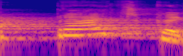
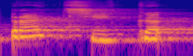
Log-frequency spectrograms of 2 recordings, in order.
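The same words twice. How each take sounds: First: "prática" stressed on its first syllable, PRÁ-ti-ca. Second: "pratica" stressed on the penultimate, pra-TI-ca; stress on middle syllable. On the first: Teacher reading the first example sentence, stressing PRÁ in "prática". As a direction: hit the PRÁ in "prática", slowly. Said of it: "ela recebeu o acento no pra". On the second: Teacher reading the second example sentence, stressing TI in "pratica". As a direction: lean on the TI in "pratica", slowly. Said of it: "a sílaba tônica é a penúltima". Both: Shown as a demonstration.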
